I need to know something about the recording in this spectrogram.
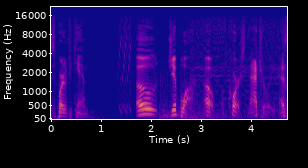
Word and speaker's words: Ojibwa: That's OJIBWA, so Ojibwa is how I would pronounce that.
